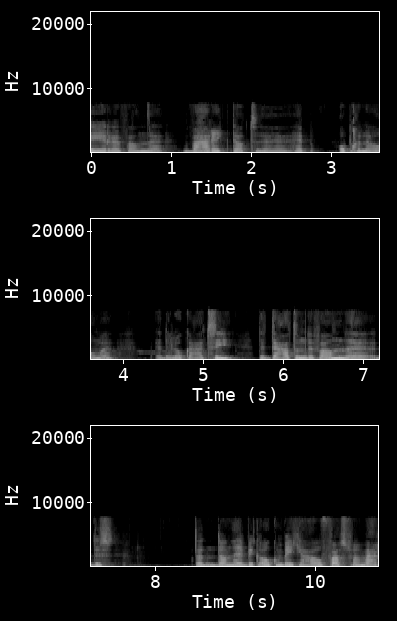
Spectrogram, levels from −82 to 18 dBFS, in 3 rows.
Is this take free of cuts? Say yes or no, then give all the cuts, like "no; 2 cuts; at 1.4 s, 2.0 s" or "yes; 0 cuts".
yes; 0 cuts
